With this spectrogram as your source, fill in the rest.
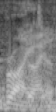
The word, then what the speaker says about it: Bryden: Rhymes with Dryden. Yeah, Dryden. Stay Dryden in a Bryden. There you go. Dryden? Dried on. Yeah. With a Bryden. With a Bryden, you'll be dried on.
